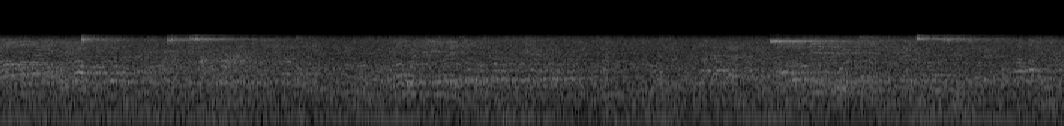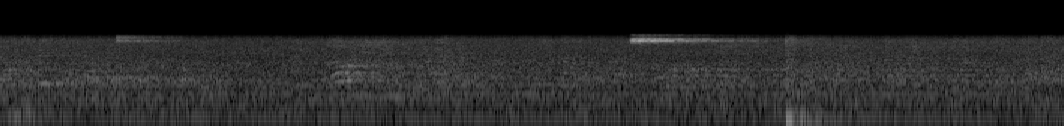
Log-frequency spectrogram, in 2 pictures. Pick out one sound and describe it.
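A crowd murmurs and chatters in an echoing gym.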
